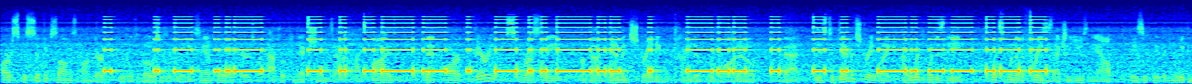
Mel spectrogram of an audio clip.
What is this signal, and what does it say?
Beeps of irregular length, with room echo and speech in English. There is no code.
